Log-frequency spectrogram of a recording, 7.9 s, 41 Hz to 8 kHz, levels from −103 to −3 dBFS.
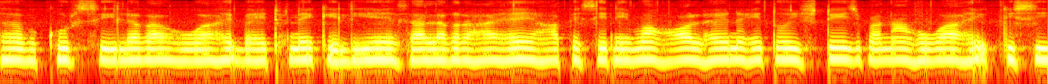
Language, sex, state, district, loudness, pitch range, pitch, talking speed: Hindi, female, Uttarakhand, Tehri Garhwal, -15 LUFS, 180-190 Hz, 185 Hz, 190 wpm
